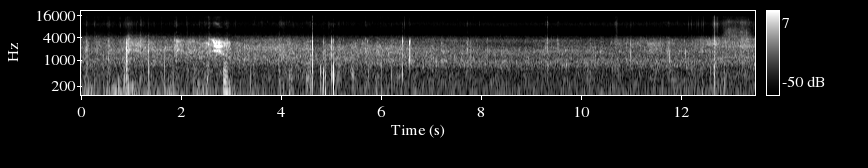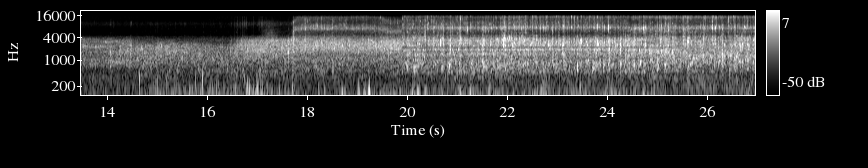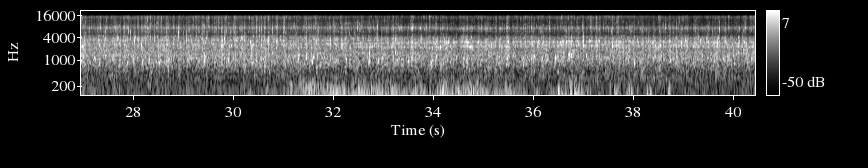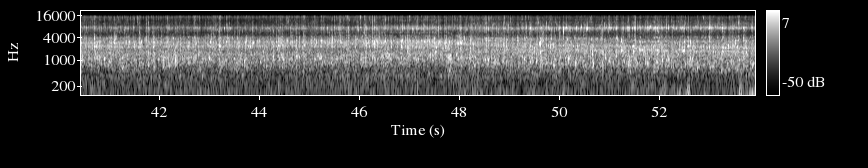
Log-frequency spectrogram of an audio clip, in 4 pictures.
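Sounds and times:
river water splashing over rocks: 0:17.2 - 0:53.9.

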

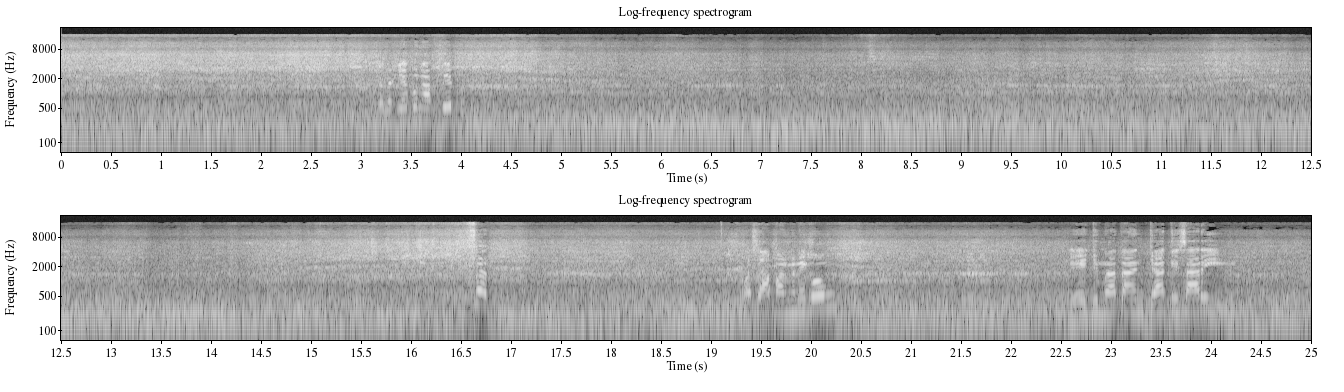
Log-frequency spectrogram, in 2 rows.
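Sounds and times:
bus diesel engine droning: 0:00.0 - 0:19.4
road noise: 0:00.0 - 0:25.0.

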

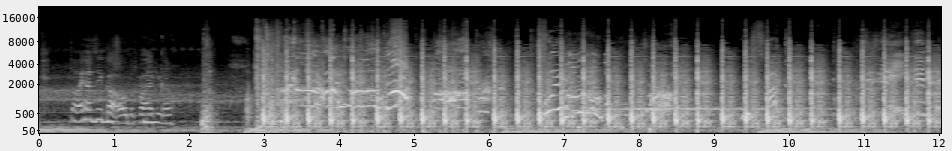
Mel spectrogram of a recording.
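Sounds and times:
higher pitched rising sounds: 0:00.0 - 0:04.2
rapid even banging: 0:02.2 - 0:12.0.

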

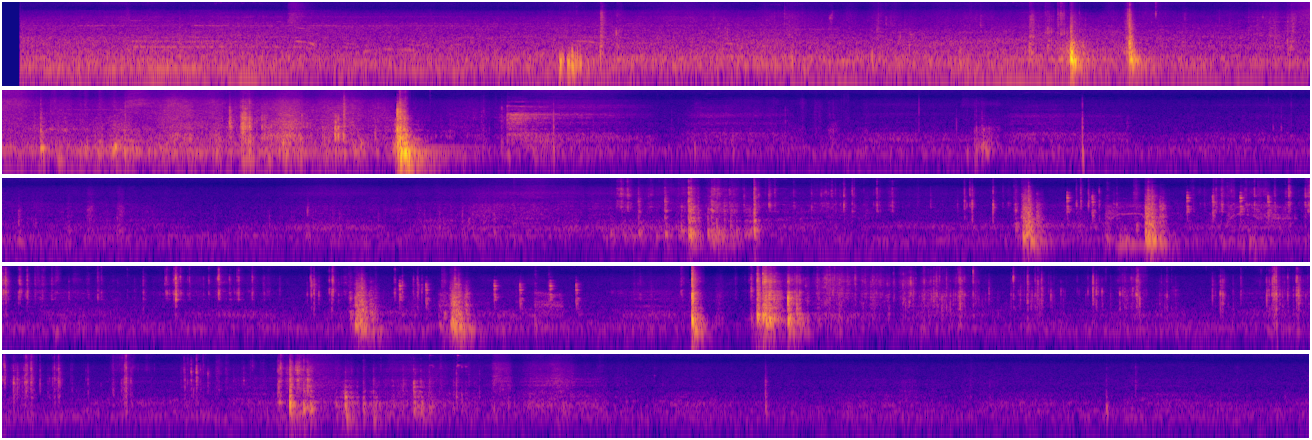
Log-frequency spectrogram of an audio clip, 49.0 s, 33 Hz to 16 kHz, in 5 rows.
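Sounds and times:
keyring rattling and clicking: 0:25.3 - 0:33.7.

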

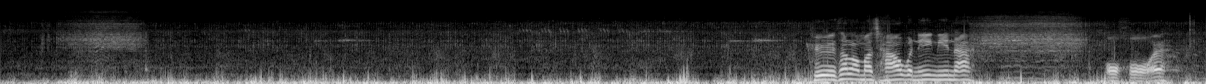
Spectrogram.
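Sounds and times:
faint tyre noise on concrete: 0:00.0 - 0:08.5
wind buffeting microphone: 0:00.0 - 0:12.0.

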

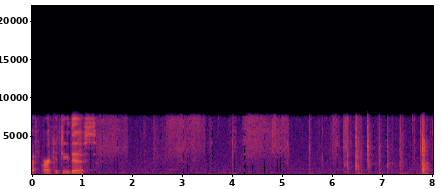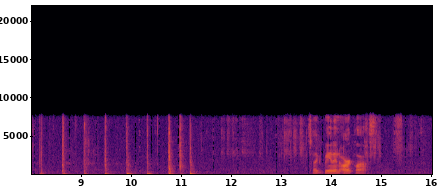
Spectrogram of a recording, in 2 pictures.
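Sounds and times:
paper rubbing: 0:01.1 - 0:05.2, 0:05.8 - 0:09.3, 0:11.2 - 0:13.6, 0:14.6 - 0:15.9
hands patting paper: 0:01.4 - 0:13.6.

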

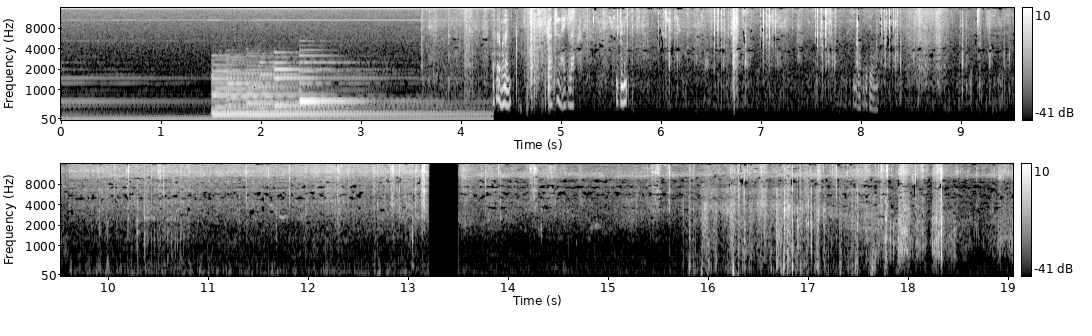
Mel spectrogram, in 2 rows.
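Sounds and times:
outdoor background hiss: 0:00.0 - 0:04.3.

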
